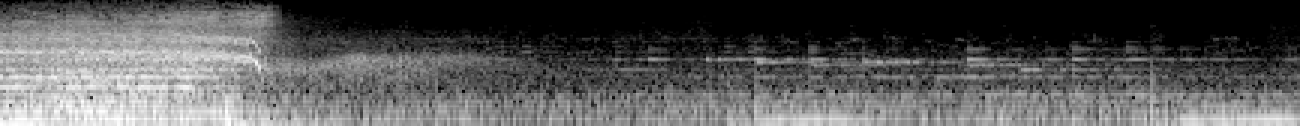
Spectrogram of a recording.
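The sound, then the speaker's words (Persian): A loud, piercing scream held for nearly two seconds, ending with a sharp downward drop in pitch, followed by a quiet, rumbling background with no voices. “خب بذار بترکه. جیغ بکش با بلندترین صدات.”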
